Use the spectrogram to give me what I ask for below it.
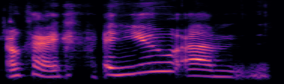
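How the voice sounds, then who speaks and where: A woman's voice: a little high, big pitch swings, takes it slowly. A woman hosting a podcast, reading her introduction and then interviewing her guest with encouraging murmurs. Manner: warm and encouraging, frequent affirming murmurs. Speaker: podcast host.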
